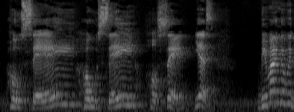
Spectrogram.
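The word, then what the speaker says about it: José: with C Jose Jose think like think about it as when you pronounce elephant right entertainment always that initial sound of the E is going to be the sound of r or E the whole time we don't switch it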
